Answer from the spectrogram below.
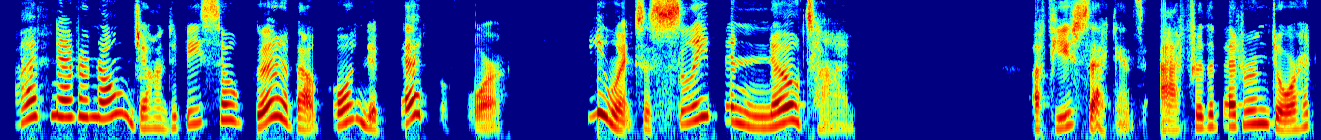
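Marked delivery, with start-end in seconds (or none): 0.1-6.4 high motherly voice; a pleased mother marvelling; mother's voice. Acted. Mother telling father John slept fast, high and pleased. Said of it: "she said".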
